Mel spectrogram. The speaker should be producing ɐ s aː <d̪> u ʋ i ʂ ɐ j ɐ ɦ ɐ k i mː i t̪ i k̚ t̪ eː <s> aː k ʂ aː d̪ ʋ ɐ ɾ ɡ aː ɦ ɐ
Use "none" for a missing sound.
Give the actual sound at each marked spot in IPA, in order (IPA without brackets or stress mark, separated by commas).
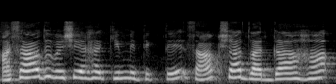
d̪, s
